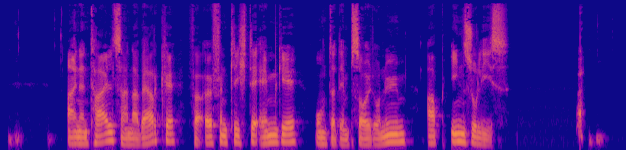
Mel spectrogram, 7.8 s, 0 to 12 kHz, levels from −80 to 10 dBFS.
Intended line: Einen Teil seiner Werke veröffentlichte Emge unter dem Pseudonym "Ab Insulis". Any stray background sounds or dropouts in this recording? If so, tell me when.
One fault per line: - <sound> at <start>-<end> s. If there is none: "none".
- laugh at 7.2-7.3 s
